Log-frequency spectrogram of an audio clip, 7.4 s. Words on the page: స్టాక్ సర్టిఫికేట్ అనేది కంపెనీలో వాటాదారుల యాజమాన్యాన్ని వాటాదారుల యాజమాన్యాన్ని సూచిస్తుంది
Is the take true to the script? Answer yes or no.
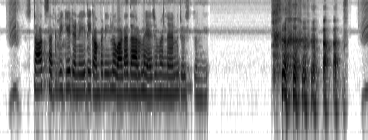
no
